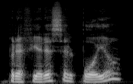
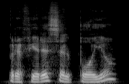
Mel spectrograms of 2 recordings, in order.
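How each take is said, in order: First: The voice rises at the end. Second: The voice rises at the end.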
